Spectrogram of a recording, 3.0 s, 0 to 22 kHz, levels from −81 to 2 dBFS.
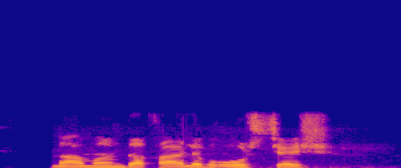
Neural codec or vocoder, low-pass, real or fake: none; 7.2 kHz; real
